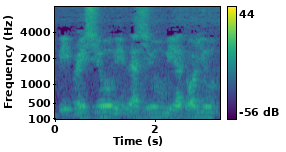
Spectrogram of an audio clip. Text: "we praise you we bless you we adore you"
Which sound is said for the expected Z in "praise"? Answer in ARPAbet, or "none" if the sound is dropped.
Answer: S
